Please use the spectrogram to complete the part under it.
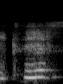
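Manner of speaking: very small, tiny little voice. Told to use a tiny voice, a character tries it: tiny quiet little voice. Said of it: "you have to use a tiny, quiet little voice".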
